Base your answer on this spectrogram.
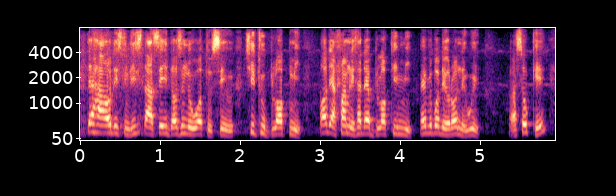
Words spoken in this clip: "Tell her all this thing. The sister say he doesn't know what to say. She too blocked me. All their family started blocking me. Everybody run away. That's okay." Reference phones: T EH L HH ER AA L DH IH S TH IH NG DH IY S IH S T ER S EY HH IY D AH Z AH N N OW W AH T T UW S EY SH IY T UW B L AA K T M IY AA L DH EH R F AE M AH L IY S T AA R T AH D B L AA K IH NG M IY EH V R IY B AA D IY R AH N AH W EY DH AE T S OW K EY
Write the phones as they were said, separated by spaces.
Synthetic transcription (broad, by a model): T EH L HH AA AA L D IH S T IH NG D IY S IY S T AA S EY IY D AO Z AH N N OW W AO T T UW S EY SH IY T UW B L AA K M IY AA L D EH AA F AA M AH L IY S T AA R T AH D B L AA K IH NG M IY EH V R IY B AA D IY R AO N AH W EY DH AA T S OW K EY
